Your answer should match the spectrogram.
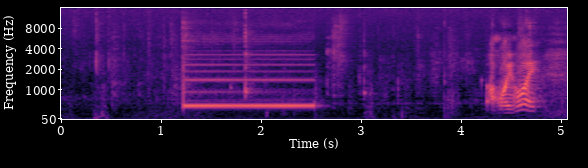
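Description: A phone placing an outgoing call sounds a single steady ringing tone of about a second and a half. Quiet handling noises come before it, and a brief chirpy burst follows.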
